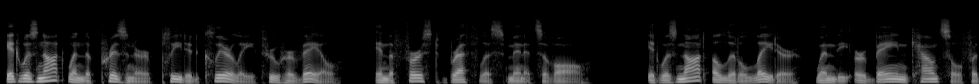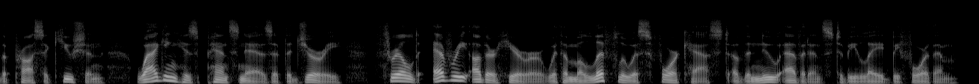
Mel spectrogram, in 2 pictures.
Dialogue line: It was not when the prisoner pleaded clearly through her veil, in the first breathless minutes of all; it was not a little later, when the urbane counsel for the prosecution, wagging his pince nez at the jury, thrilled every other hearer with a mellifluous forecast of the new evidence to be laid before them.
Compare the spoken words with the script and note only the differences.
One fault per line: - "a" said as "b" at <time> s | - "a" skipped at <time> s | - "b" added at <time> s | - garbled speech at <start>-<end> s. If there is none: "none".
none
